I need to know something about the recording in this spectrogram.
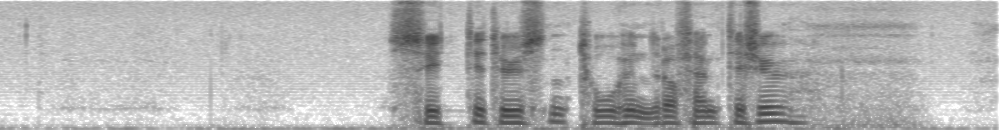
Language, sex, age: Norwegian, male, 56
